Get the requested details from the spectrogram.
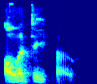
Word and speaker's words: Oladipo: Mr. Oladipo.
